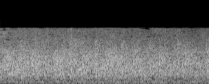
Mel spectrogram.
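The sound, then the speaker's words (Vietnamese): Audience applause at a Vietnamese Buddhist dharma talk, heard as dense, continuous clapping that blends into a steady hiss with no gaps, holding an even level throughout. “Xin quý vị chúng ta cho một tràng pháo tay.”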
